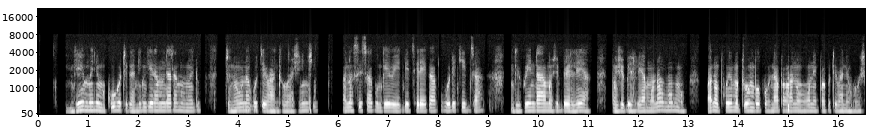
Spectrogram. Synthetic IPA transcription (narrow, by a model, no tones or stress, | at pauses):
ŋɡe̞imwe̞nimukuwo̞tikaniŋɡiɾamundaɾamwemwe̞ɗu | dino̞ːnakutiʋantʰuʋaʒind͡ʒi | ʋano̞sisakuŋɡe̞ʋe̞iɗe̞t͡se̞ɾe̞kakuɓoɗikid͡zaŋɡe̞kue̞ndamuʐibʱe̞ɮe̞jamuʐibʱe̞ɮe̞jamwonaumomo | ʋano̞pʰujemuto̞mbo̞po̞napaʋano̞ːne̞kwakutiʋane̞ɦo̞ːʃḁ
